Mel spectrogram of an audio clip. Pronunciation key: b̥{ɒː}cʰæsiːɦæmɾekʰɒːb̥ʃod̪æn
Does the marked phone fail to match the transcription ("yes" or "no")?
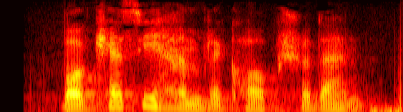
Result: no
